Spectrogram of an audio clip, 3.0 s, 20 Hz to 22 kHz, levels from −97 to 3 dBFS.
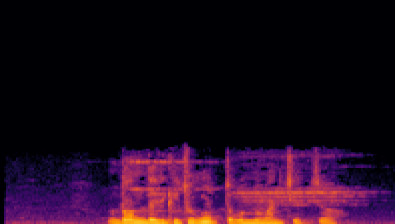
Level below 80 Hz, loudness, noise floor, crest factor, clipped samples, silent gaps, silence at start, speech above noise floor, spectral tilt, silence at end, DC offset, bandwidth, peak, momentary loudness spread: -56 dBFS; -18 LUFS; -56 dBFS; 16 dB; under 0.1%; none; 0.8 s; 39 dB; -6 dB/octave; 0.45 s; under 0.1%; 7.4 kHz; -4 dBFS; 14 LU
